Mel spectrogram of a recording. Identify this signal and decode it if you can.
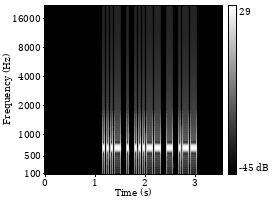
Morse code, heard as a keyed tone, about 30 wpm, 700 Hz. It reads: VE3TW
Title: Call Signs Repeated 3x - 30wpm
